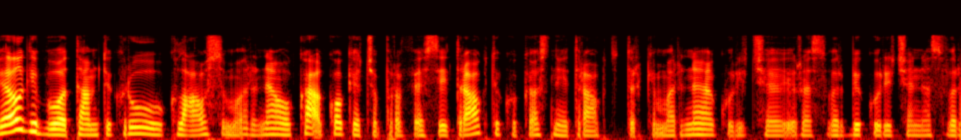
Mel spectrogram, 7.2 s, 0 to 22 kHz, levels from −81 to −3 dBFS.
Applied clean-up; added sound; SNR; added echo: none; none; none; none.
